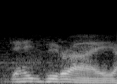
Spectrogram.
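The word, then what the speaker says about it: Dasri: Daisy Rai on their CD Dogma.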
